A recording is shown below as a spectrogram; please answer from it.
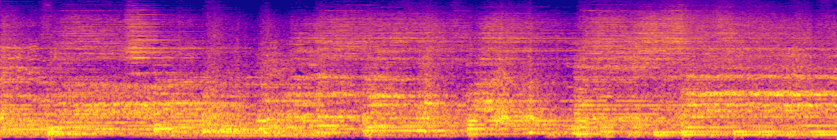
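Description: Gospel choir singing together in harmony, the voices settling into a long held chord about six seconds in.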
